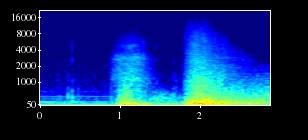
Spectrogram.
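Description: A soft whooshing rush sweeps past and fades.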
